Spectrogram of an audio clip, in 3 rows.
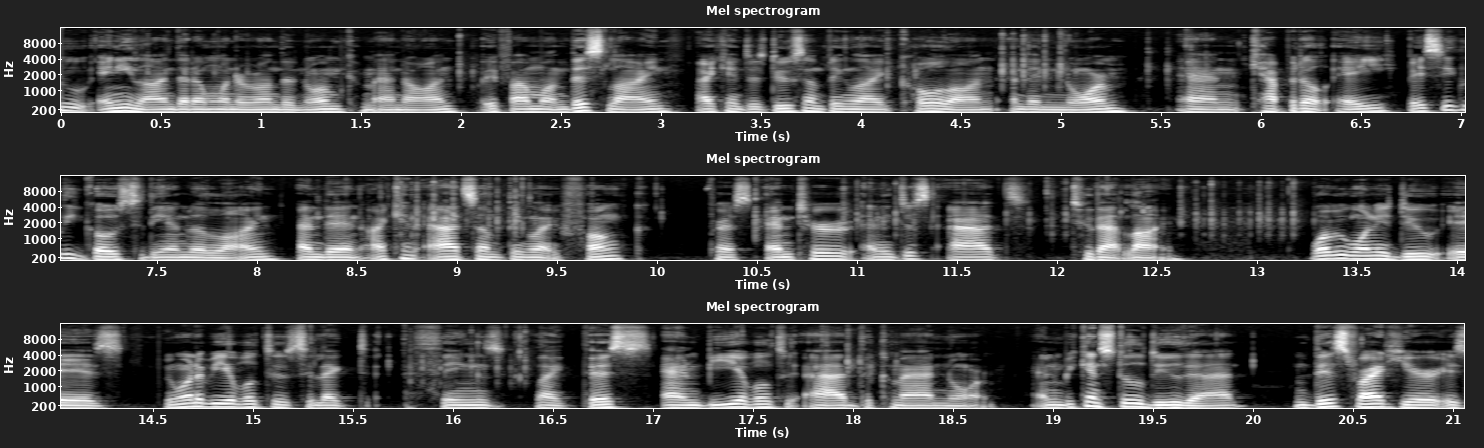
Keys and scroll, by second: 0.0-2.6 typing, 4.2-5.7 typing, 8.3-9.9 typing, 10.5 Return, 12.7-13.8 typing, 15.6-16.5 typing, 18.0 shift+;.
